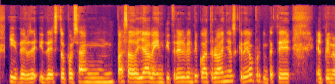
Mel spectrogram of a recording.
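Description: Someone speaks at a fairly slow pace with a Madrid accent, in a dry, close sound with no echo. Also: woman. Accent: Castilian Spanish (Madrid). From Spain, Madrid. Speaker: legal English teacher. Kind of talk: interview.

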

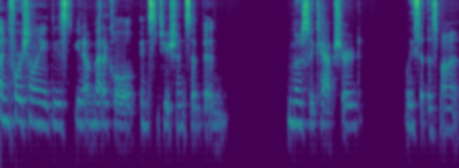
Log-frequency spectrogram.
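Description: A woman speaks at a fairly quick pace with very even loudness. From US South, Western North Carolina. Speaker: podcast host and journalist. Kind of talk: casual interview conversation.

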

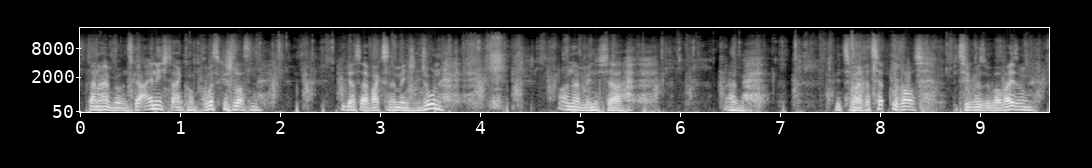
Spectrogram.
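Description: A medium-pitched man talks at a fairly quick pace with long, frequent pauses over noticeable background noise. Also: ordinary pitch variation. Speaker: podcast host, trail runner. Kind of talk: solo monologue while running. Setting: outdoors in a forest. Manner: halting, many fillers.

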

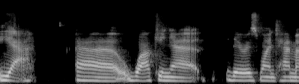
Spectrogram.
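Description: A woman with a Southern US accent talks at a fairly slow pace and a fairly low pitch with vocal fry, in a dry, close sound with no echo. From West Tennessee. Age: 40s. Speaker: hunter and podcaster. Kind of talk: interview conversation.

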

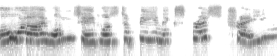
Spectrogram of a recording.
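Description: A woman performs a put-on character voice at an extremely high pitch. She speaks at a very slow pace. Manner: sorrowful.

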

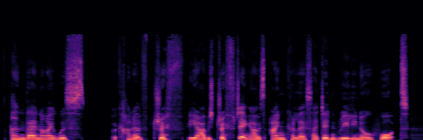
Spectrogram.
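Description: A woman's fairly low voice with a Scottish accent, fairly slow and fairly even in intonation, in a very clean recording with a silent background and a dry, close sound with no echo. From Scotland. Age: 50s. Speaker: therapist and mindfulness coach. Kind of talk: personal testimony.

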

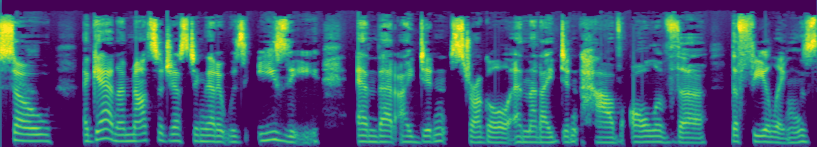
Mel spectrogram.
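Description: Recorded dry and close with no echo, a woman with a very deep, low pitch speaks at a fairly slow pace with ordinary pitch variation. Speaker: life coach and podcaster. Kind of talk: interview about grief. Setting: virtual call.

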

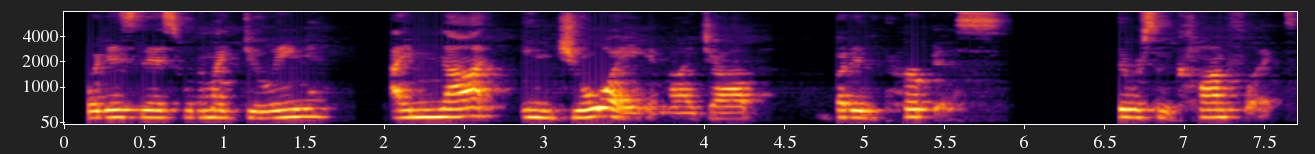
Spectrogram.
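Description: A woman's very slow, monotone delivery at medium pitch, somewhat breathy and dark and mellow in tone, with an American accent. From US, New Jersey. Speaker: psychotherapist and coach. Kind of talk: interview.

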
